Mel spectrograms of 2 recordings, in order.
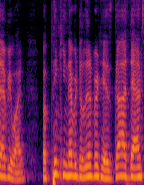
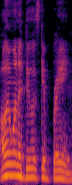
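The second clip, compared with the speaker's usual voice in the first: ordinary delivery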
